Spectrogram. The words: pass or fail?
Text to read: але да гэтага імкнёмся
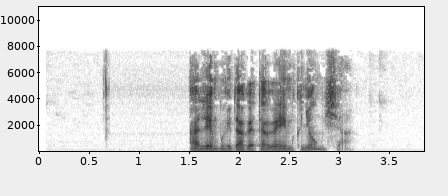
fail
